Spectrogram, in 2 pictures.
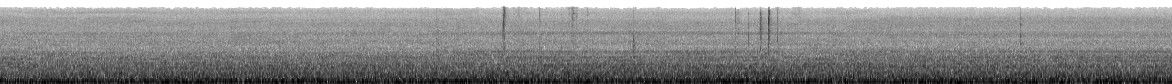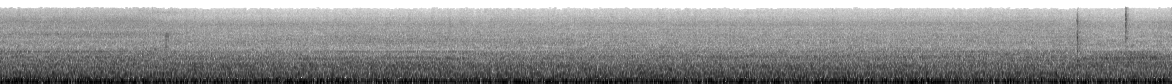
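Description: Hot air rework station blowing steadily on a logic board to melt the solder under a small chip: a continuous airy rush with a deep low rumble and a faint thin whine.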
